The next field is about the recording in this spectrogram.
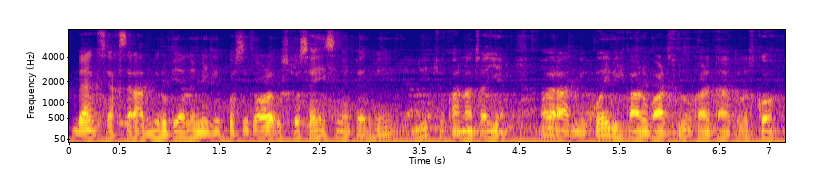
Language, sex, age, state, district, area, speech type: Urdu, male, 18-30, Bihar, Saharsa, rural, spontaneous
